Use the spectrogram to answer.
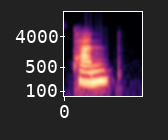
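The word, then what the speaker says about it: Thandiwe: Is it Thwandu Newton? – No, it's T-H like Thomas. Tandwe Newton. Or like Tandy. Some people call it Tandy, but Tandwe Newton.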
